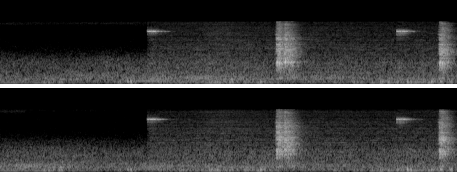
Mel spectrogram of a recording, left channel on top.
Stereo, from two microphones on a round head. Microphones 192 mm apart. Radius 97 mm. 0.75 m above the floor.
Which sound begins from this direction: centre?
A camera shutter, at 1.5 s.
